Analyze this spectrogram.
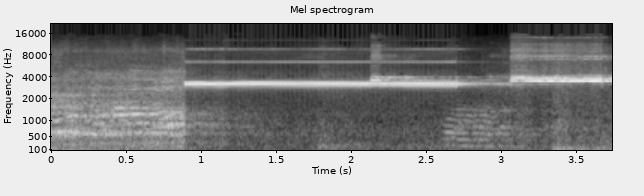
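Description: A referee blows a whistle in a long shrill blast.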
